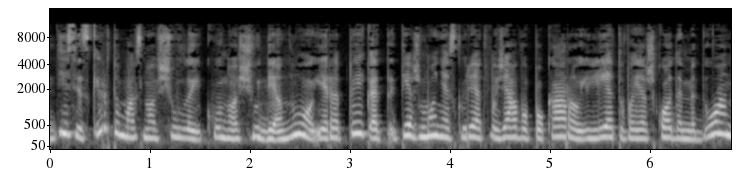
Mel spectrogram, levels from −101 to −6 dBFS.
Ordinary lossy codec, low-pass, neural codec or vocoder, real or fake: MP3, 48 kbps; 14.4 kHz; codec, 44.1 kHz, 7.8 kbps, DAC; fake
